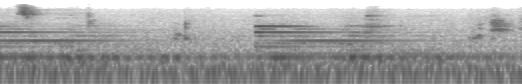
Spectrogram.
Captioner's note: bells chime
